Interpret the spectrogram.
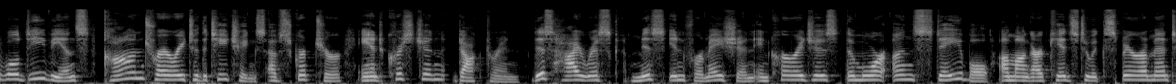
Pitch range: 170-215 Hz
